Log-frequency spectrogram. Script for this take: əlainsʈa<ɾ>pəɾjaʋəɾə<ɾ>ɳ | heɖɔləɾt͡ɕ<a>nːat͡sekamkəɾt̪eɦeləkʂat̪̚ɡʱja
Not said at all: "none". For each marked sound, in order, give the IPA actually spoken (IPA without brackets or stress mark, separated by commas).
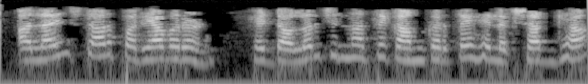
ɾ, none, i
